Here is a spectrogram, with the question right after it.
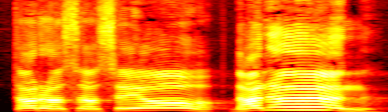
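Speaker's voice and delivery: loud, commanding call to the congregation; call to repeat. Real, not acted. Preacher prompting the congregation to repeat after him, loud call. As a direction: call it out for everyone to echo.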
